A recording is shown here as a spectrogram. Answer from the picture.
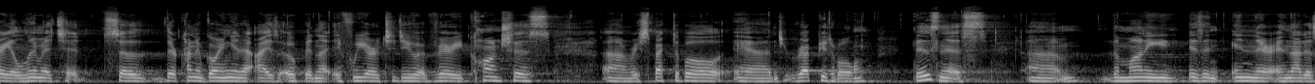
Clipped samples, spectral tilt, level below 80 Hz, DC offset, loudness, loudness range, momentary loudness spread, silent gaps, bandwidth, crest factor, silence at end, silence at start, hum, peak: under 0.1%; -4 dB/octave; -68 dBFS; under 0.1%; -25 LUFS; 1 LU; 8 LU; none; 16.5 kHz; 16 dB; 0 s; 0 s; none; -10 dBFS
